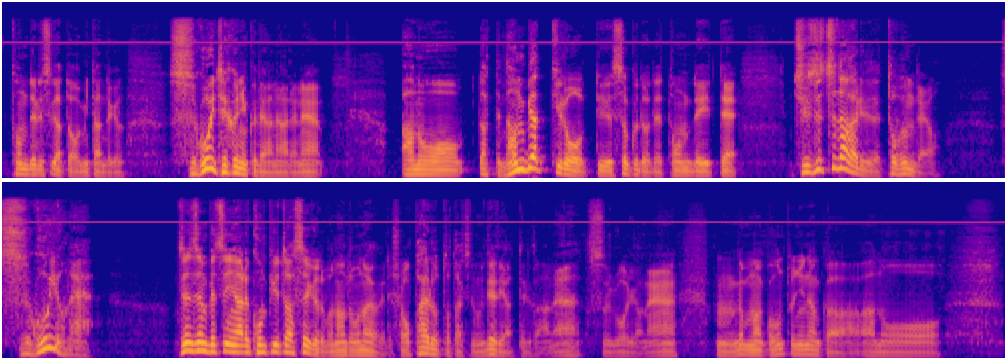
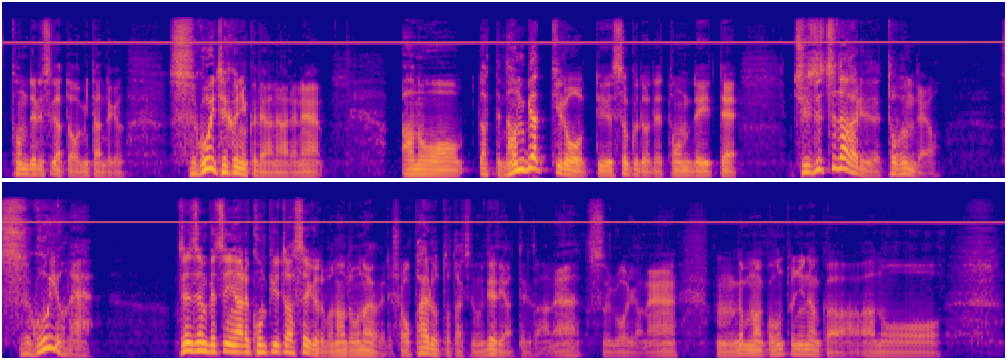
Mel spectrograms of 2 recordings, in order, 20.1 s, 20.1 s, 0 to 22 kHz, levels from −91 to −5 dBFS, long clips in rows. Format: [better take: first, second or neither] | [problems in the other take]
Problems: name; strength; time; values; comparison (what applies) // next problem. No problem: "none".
first | high-pitched whine; loud; throughout; 8.5 kHz, 9 dB below the speech; faint in the first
